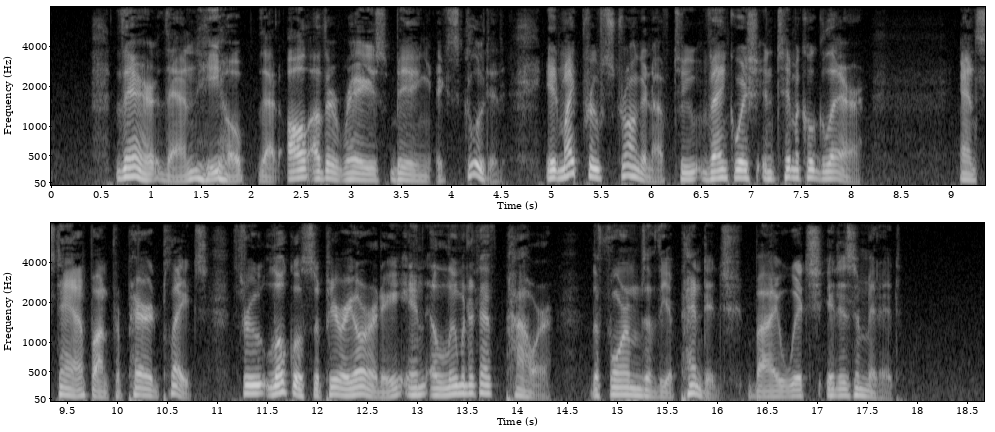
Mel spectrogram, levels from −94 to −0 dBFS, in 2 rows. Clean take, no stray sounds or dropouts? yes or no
yes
